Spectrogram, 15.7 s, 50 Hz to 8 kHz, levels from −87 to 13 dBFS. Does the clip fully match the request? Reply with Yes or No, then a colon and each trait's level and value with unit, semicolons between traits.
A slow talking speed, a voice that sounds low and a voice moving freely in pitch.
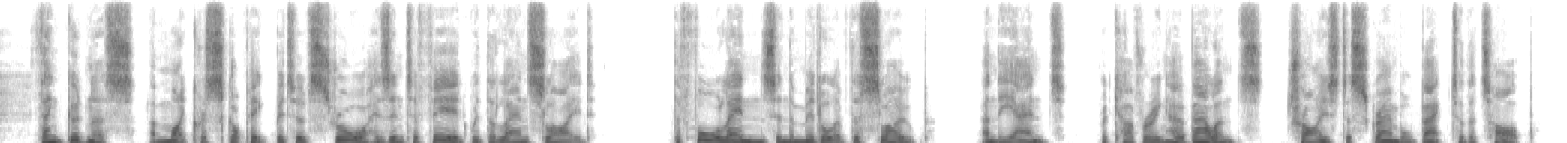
Yes: slow, 130 wpm; low, 115 Hz; wide, 6.1 semitones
